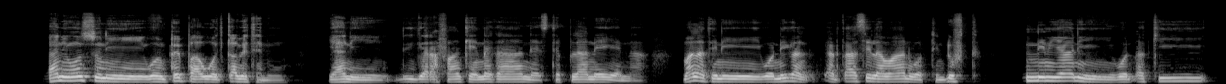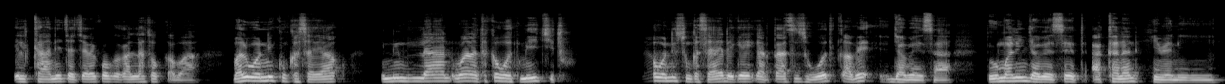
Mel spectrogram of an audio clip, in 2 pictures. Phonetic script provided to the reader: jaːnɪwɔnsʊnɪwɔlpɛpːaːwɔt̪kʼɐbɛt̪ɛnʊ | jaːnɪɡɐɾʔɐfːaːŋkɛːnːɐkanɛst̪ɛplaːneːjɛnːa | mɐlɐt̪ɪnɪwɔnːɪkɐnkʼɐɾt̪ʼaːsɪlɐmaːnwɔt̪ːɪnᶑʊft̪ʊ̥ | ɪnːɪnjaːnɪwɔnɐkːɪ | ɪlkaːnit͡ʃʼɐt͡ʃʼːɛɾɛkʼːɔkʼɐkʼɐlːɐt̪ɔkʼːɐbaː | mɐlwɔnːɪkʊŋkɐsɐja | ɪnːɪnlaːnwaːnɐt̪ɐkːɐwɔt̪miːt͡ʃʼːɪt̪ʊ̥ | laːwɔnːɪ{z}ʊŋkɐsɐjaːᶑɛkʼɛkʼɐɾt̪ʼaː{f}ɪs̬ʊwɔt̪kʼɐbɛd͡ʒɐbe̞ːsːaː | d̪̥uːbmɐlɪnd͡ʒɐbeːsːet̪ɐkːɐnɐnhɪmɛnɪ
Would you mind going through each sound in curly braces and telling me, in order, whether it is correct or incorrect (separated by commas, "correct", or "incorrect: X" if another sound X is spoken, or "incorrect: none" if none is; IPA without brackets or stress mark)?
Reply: incorrect: s, incorrect: s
